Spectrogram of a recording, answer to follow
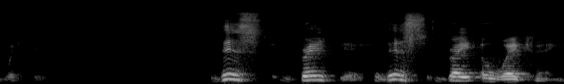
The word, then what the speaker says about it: Whitefield: wesley and george whitfield george whitefield i'd like to pronounce his name whitfield this great this great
